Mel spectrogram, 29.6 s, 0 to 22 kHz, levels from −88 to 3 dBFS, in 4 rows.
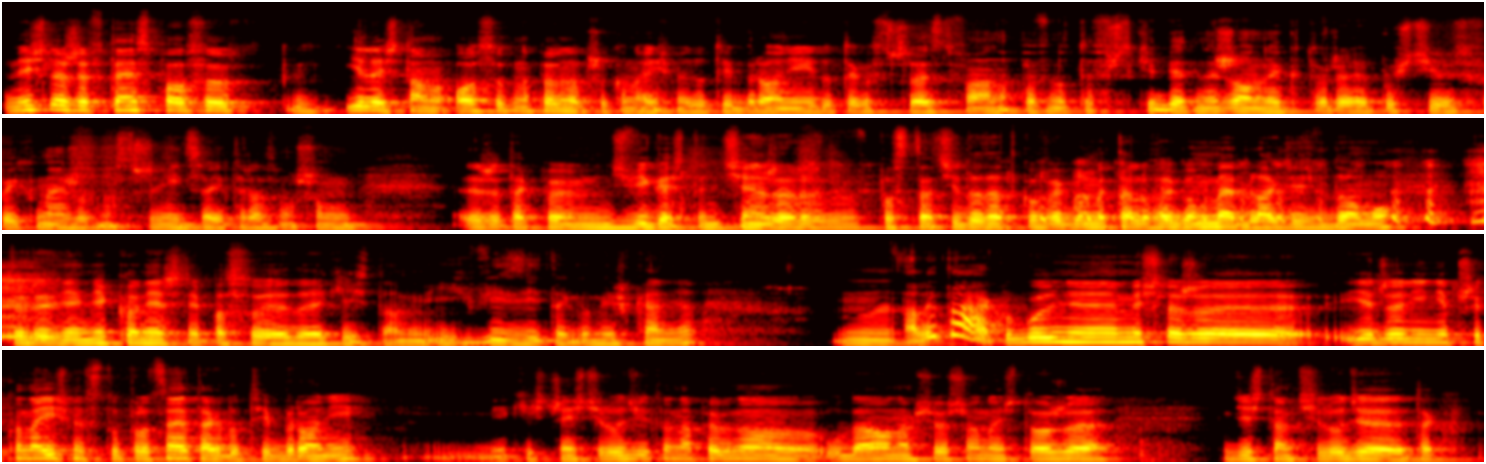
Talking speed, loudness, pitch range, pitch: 175 wpm, -26 LUFS, 115-135 Hz, 125 Hz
